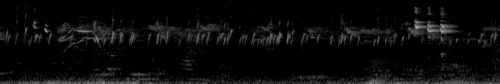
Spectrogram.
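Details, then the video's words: Goldfinch song during training: a steady flow of quick twitters and trills ends in a louder, ringing burst near the close. "Motivational rewards for training goldfinch to song"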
